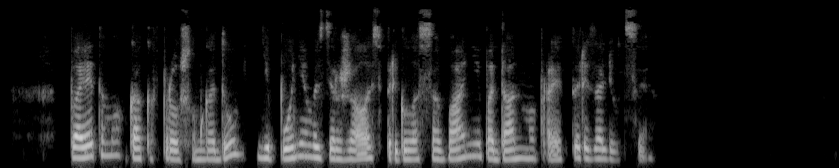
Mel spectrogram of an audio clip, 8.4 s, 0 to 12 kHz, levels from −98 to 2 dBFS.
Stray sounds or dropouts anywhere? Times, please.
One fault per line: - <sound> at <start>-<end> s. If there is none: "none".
none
